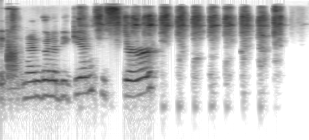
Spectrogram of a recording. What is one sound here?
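A whisk rattles quickly against the side of a bowl.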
